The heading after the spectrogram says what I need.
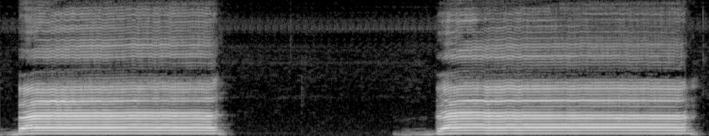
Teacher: با ادا کرتے ہوئے اوپر والے ہونٹ اور نیچے والے ہونٹ آپس میں ملیں گے تب با ادا ہوگا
